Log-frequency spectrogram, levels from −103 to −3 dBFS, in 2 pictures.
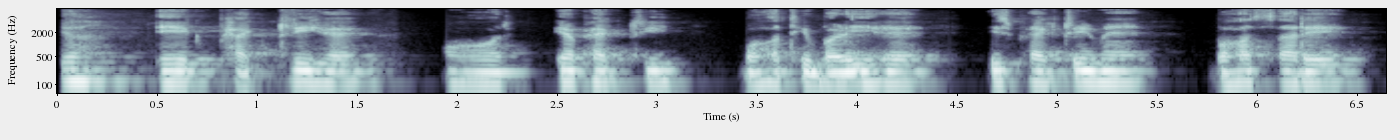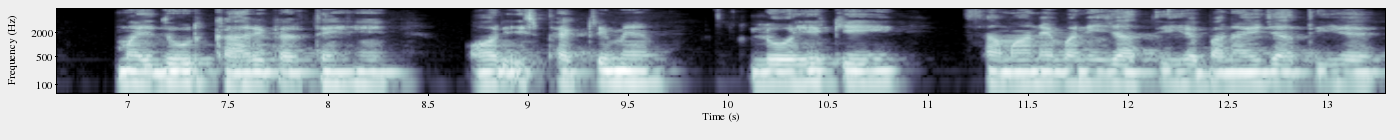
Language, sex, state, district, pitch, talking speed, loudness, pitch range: Hindi, male, Bihar, Saran, 110 Hz, 150 wpm, -18 LUFS, 105-110 Hz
